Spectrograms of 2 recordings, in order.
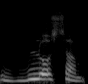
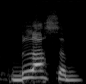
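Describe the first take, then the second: First: "Blossom" said BLOW-som, long o; wrong pronunciation. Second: "Blossom" with short open o, BLOSS-um; correct pronunciation. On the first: Teacher showing what not to say, mispronounced "Blossom". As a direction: make the first syllable of "Blossom" blow. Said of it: "not rightly pronounced as Blossom". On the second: Teacher saying it for children to echo, correct "Blossom". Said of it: "Say after me". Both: Shown as a demonstration.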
